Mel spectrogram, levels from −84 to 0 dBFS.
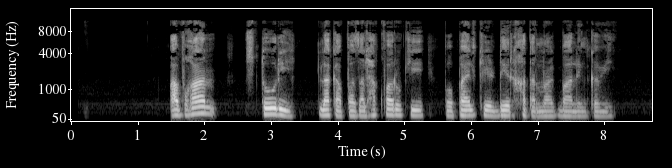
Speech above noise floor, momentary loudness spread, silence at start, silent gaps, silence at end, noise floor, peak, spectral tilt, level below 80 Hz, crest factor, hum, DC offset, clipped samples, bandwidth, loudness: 50 dB; 13 LU; 1.5 s; none; 0.6 s; -71 dBFS; 0 dBFS; -4 dB/octave; -68 dBFS; 22 dB; none; under 0.1%; under 0.1%; 11.5 kHz; -22 LUFS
